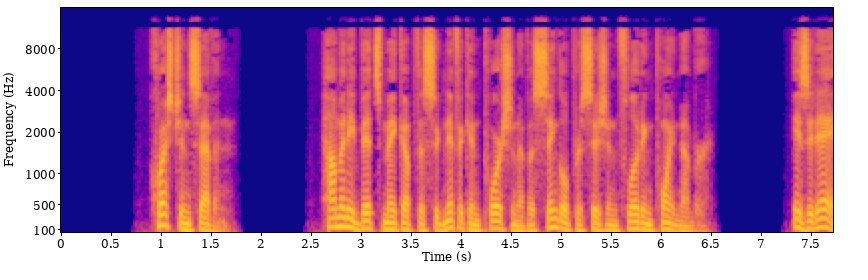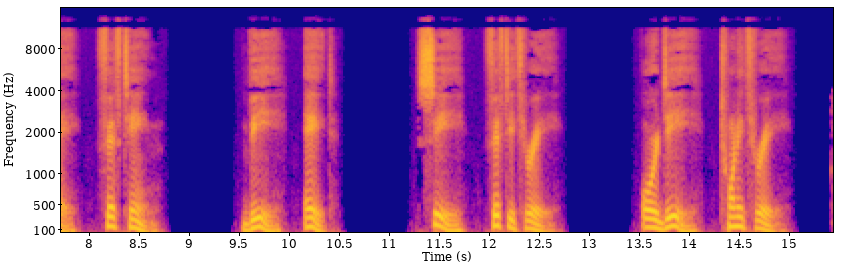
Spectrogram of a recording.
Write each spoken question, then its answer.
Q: How many bits make up the significant portion of a single precision floating point number?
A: The answer is D, 23.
